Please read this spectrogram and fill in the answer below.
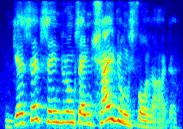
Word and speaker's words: Gesetzänderungsentscheidungsvorlage: Gesetzänderungsentscheidungsvorlage. Entscheidungs. Well done. That's correct. So in the last one, the stress is here.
